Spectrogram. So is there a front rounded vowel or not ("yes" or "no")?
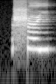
no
